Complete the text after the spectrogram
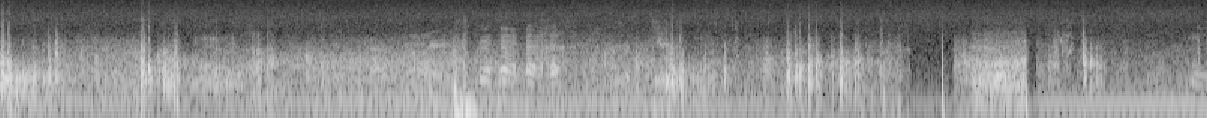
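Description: A skateboard rolls and clacks hard on a wooden ramp.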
